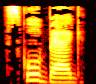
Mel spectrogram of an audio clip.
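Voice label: "school bag", British English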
